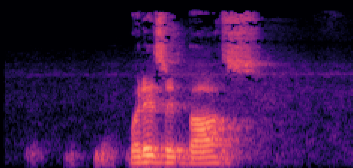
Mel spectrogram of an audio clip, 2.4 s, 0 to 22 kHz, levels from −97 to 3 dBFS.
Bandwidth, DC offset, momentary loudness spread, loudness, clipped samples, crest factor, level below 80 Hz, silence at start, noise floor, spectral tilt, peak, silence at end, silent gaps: 16.5 kHz; under 0.1%; 12 LU; -22 LUFS; under 0.1%; 20 dB; -62 dBFS; 0.65 s; -60 dBFS; -4 dB/octave; -6 dBFS; 0.6 s; none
